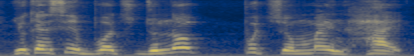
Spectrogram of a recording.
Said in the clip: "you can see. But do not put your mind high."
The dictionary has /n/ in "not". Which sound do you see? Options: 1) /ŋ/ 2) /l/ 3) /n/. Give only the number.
3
